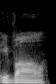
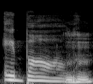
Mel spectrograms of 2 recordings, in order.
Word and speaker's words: Ebal: Well, from there, we traveled on to Mount Ebal. You may pronounce it Mount Ebal, but we've been told it's actually a V sound.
